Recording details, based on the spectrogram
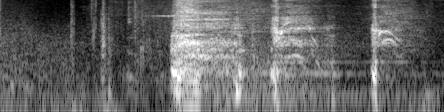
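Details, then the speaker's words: Adult coughs about three harsh, painful times after dust went down the throat, clearing airway irritation. "oh jeez. Oh, something went down my throat again. Dust bits."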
